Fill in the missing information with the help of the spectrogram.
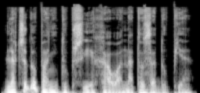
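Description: A man's voice: extremely low pitch, a little fast, warm tone, breathy edge, no echo, clean studio sound. A man voicing a talkative, blunt young village woman with slangy, impulsive speech. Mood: chatty.

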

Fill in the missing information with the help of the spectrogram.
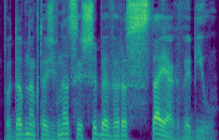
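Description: A stern old village carpenter speaks sharply and with authority, as a man acts him out. The voice is deep but pushed up and loud, read close and dry as in a storybook. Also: expressive, moderate pace, no room sound. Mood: gruffly kind. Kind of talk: audiobook character voice.

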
